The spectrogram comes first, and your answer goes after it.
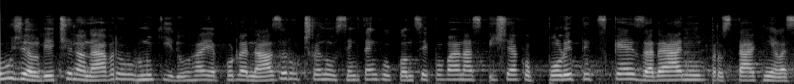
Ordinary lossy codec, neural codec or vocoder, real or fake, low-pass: Opus, 24 kbps; codec, 16 kHz in and 24 kHz out, 2.2 kbps, FireRedTTS-2 codec; fake; 9.9 kHz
